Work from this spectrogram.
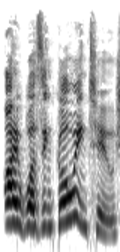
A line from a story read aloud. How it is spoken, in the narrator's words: she shouted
